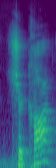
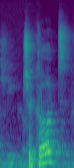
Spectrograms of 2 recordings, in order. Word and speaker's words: Chicot: And then now 13% is coming from the Evangeline and Chicot. Is that how you pronounce it? Chicot? Chico. Yeah.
